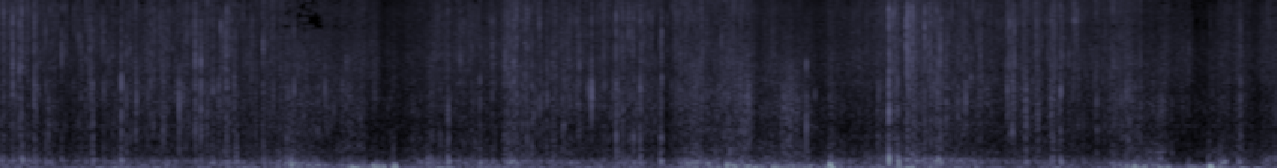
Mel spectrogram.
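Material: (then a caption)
Foam. Long acrylic nails scratch a blue textured foam scrub sponge held in one hand close to the mic. The result is a steady, dense crinkling and scraping texture with bright, airy hiss over a soft low rumble. A few sharper, louder scratches stand out in the second half.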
